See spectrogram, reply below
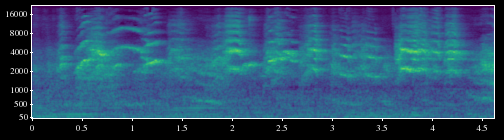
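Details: A breeding pair of sun conures give harsh, raspy squawks and chattering screeches, overlapping and irregular, several times a second in bursts, high-pitched and grating.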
